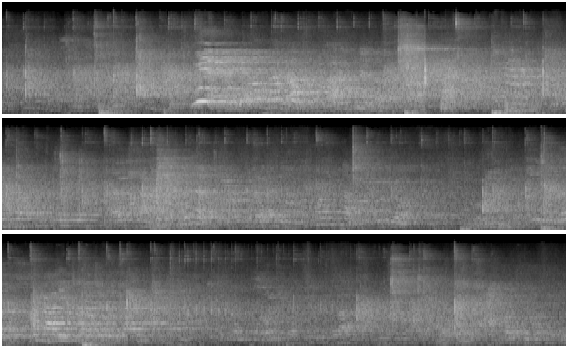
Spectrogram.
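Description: Table tennis balls clicking off bats and tables, in an irregular scatter of sharp knocks from rallies at several tables, with voices talking in the background.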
